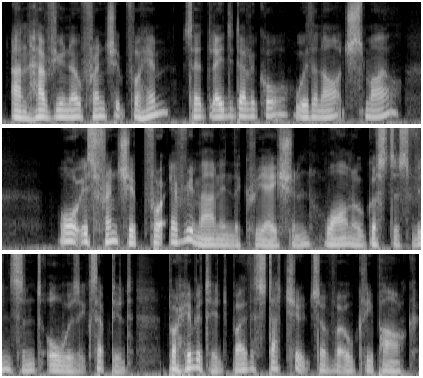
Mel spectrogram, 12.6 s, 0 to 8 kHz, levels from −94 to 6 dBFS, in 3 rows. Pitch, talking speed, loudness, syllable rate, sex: 110 Hz, 165 wpm, -21 LUFS, 5.2 syllables/s, male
